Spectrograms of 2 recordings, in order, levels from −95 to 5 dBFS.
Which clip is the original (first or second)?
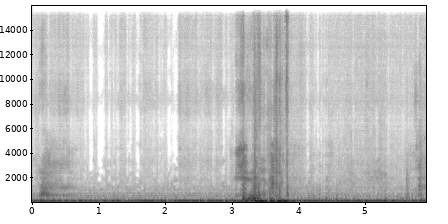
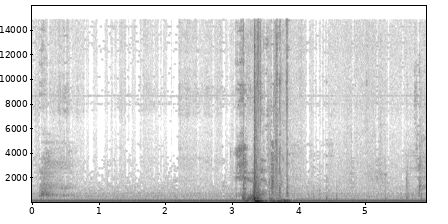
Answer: second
